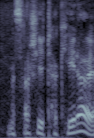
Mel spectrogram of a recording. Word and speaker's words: Masashi Takeda: Der würde gern das Match Masashi Takeda, spricht man das Masashi? – Masashi Takeda, ja.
